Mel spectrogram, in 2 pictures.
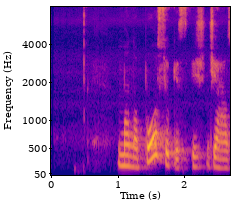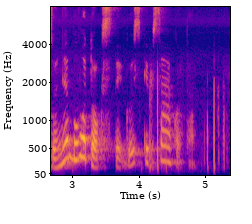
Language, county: Lithuanian, Kaunas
